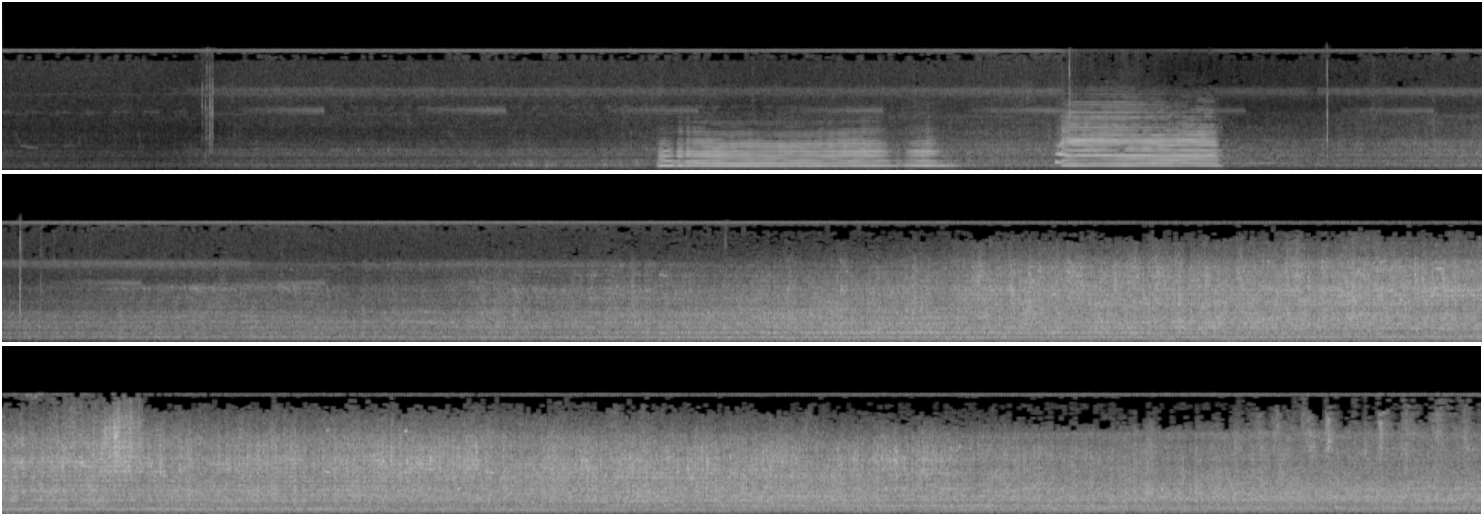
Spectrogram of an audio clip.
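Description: A diesel-hauled passenger train sounds its horn in two blasts, the first about two seconds long and the second about a second. Then the train draws near and passes, its wheel and rail noise swelling and then holding steady and loud, with a clickety-clack over the rail joints.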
